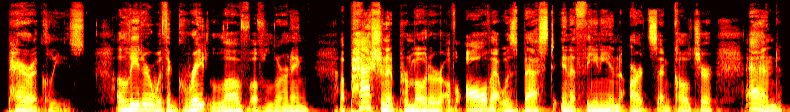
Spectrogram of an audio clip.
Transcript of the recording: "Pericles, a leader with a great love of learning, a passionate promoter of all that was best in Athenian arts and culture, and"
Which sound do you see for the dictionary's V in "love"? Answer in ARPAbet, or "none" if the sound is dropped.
V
